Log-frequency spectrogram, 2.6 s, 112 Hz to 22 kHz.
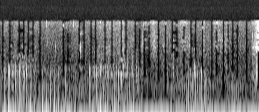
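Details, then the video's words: Domestic cat purring steadily in a deep, unbroken rumble of contentment while grooming itself, lying beside its owner with three cats, 8:45 in the morning, 12 September 2020. "Jak mruczy. Szczęśliwy kotek to mruczy."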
